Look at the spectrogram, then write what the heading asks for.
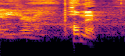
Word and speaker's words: Hummel: Hummel. Holman?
